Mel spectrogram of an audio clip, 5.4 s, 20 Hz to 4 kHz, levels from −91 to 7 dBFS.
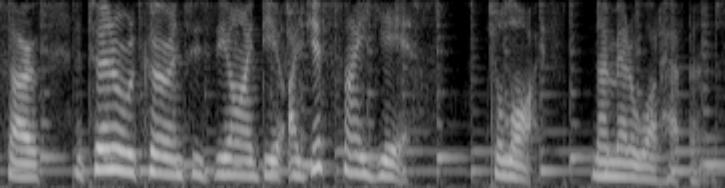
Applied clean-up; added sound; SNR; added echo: none; Tambourine + Acoustic guitar; 13 dB; none.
